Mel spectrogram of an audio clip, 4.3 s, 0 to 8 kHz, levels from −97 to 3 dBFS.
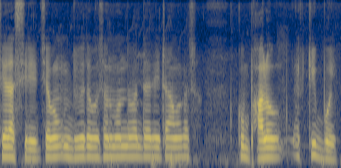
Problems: none marked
